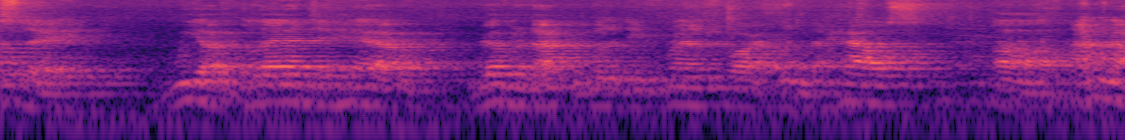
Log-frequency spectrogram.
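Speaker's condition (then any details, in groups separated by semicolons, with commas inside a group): No condition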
